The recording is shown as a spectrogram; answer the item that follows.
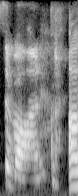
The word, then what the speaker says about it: Saban: I didn't know if people pronounce it Saban or Sabretooth. – I'm pretty sure it's Saban.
